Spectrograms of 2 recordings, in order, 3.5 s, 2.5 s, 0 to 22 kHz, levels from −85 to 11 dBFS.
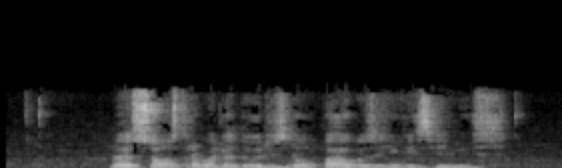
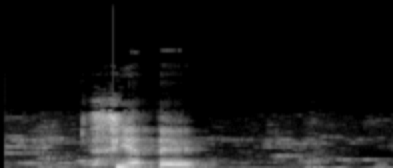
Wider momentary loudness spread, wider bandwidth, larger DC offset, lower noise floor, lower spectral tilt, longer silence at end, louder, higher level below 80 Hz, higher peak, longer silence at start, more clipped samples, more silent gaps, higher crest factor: second, 14 LU vs 24 LU; first, 11 kHz vs 9.6 kHz; neither; about the same, -48 dBFS vs -45 dBFS; first, -3 dB/octave vs -1 dB/octave; second, 0.3 s vs 1.2 s; second, -22 LUFS vs -13 LUFS; about the same, -62 dBFS vs -58 dBFS; about the same, 0 dBFS vs 0 dBFS; about the same, 0.25 s vs 0.25 s; neither; neither; first, 24 dB vs 18 dB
